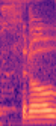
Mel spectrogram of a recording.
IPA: θroʊ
